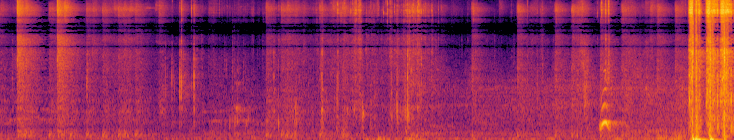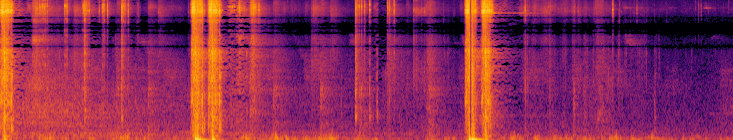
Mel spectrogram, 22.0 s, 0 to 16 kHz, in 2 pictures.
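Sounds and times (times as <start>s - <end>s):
airsoft gun bursts: 10.3s - 11.4s, 13.9s - 14.9s, 18.0s - 18.7s.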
